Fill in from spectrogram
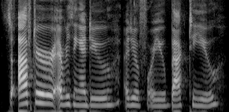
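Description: A Canadian woman co-hosts a podcast, casually recounting a concert with a playful, dryly teasing manner. Her medium-pitched voice is smooth and fast.

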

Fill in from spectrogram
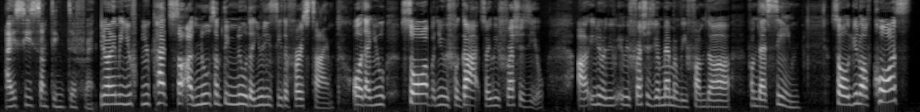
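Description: A woman's voice: medium pitch, no room sound. Older woman chatting casually, close dry sound. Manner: repeats words and phrases for emphasis; conversational, checks in with rhetorical questions. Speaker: solo commentator. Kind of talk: casual rambling chat.

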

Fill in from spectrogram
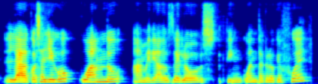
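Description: A woman from Spain, chatting casually as a podcast co-host, laughing often and filling pauses with "eh". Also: medium pitch, fairly even intonation, a bit bright, clean tone. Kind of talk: casual chat.

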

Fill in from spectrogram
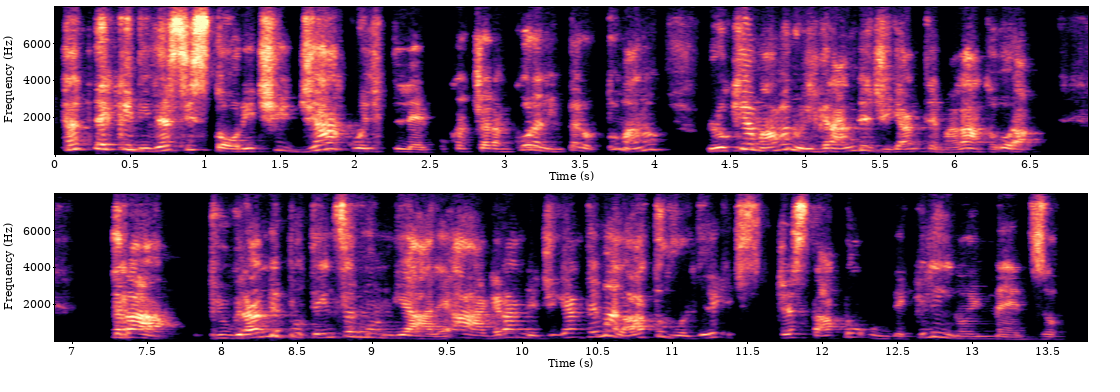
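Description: A man's voice: a little high, lively intonation, normal speed, fairly bright tone. A man giving an informal online lecture in an explanatory, emphatic way, like a teacher who keeps checking that listeners follow. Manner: didactic, emphatic, often checking with "ok?". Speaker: lecturer in a religious history seminar. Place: live online seminar with chat. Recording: dull distant lo-fi microphone.

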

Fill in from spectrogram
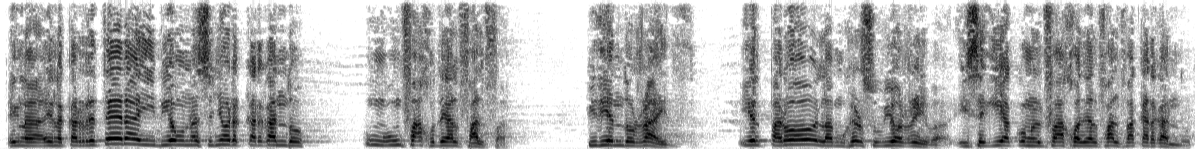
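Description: An older man from Peru, a pastor, preaching an emphatic sermon that swings between forceful and quiet storytelling. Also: extremely high pitch, long reverb tail. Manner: emphatic preaching with rising and falling intensity.

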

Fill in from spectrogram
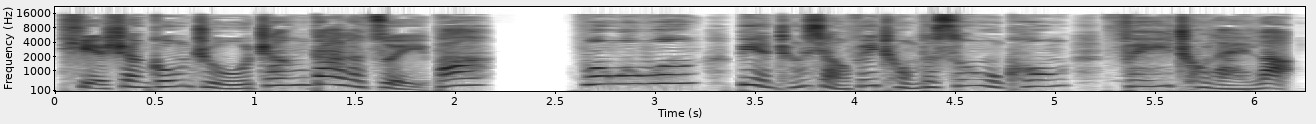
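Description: A woman narrating a children's storybook in an expressive, sing-song storytelling way. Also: high voice, normal speed, no room sound, clean studio sound.

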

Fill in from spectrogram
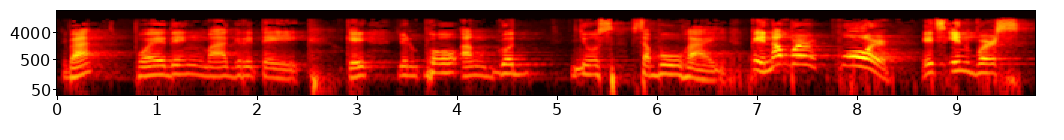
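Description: A male preacher giving an animated sermon, mixing in English phrases and checking in with the crowd. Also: a little high, slow pace. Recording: long hall reverb.

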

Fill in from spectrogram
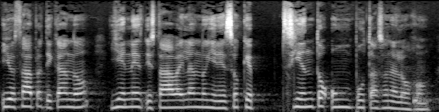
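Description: Young mexican woman on a podcast, rattling off a story super fast, low mellow voice, slangy and repeats herself a lot. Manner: slangy, animated, lots of fillers and repetition. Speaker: podcast co-host. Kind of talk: casual storytelling chat.

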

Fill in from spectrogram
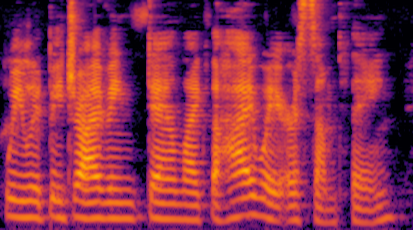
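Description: Speaking at a moderate pace in a low voice, this young Eastern Ontario woman chats casually. Her storytelling is animated and talkative, packed with fillers.

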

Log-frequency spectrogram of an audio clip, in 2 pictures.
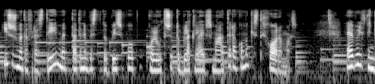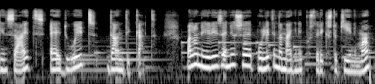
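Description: A woman's voice: medium pitch, creaky, hardly any pauses. A young adult woman chatting through a list of books, with wry asides and stumbles over foreign titles. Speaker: book vlogger. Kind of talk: casual book review narration. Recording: music playing behind the voice.

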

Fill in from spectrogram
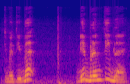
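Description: A young man with a Jakarta slang accent telling an animated story in casual chat, swearing and acting out quotes. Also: high voice, normal speed, husky. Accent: Jakarta slang Indonesian. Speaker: podcast co-host telling a story.

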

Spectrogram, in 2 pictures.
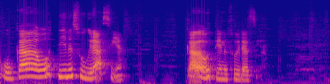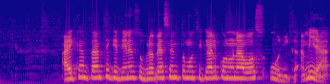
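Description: A woman's voice: a little high, fairly bright tone. A young woman hosts a live stream, explaining her points chattily and answering the chat, with frequent fillers and restarts.

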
